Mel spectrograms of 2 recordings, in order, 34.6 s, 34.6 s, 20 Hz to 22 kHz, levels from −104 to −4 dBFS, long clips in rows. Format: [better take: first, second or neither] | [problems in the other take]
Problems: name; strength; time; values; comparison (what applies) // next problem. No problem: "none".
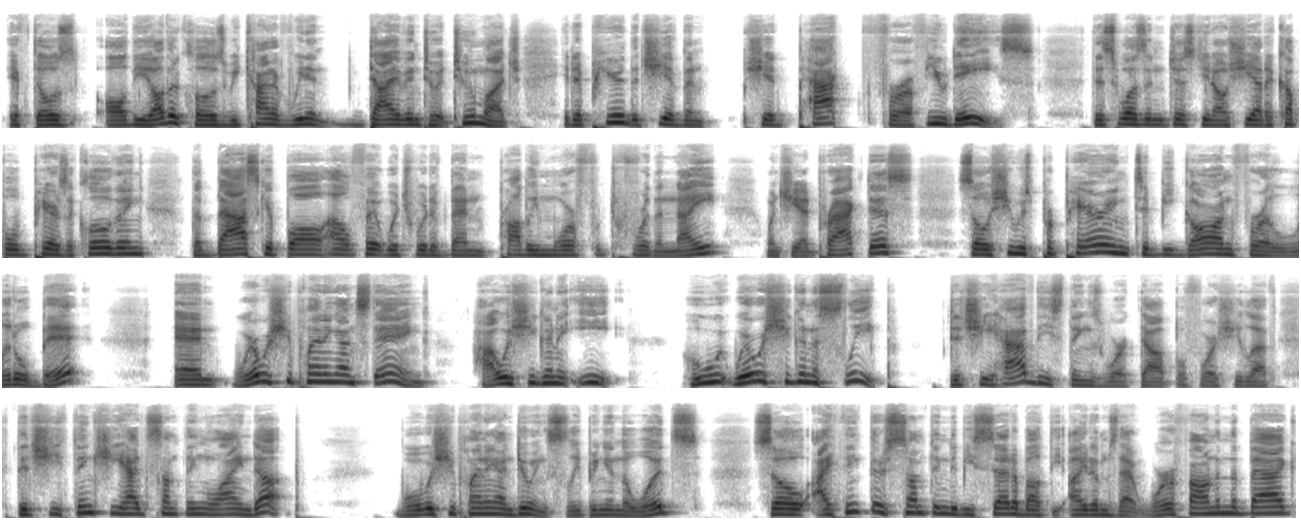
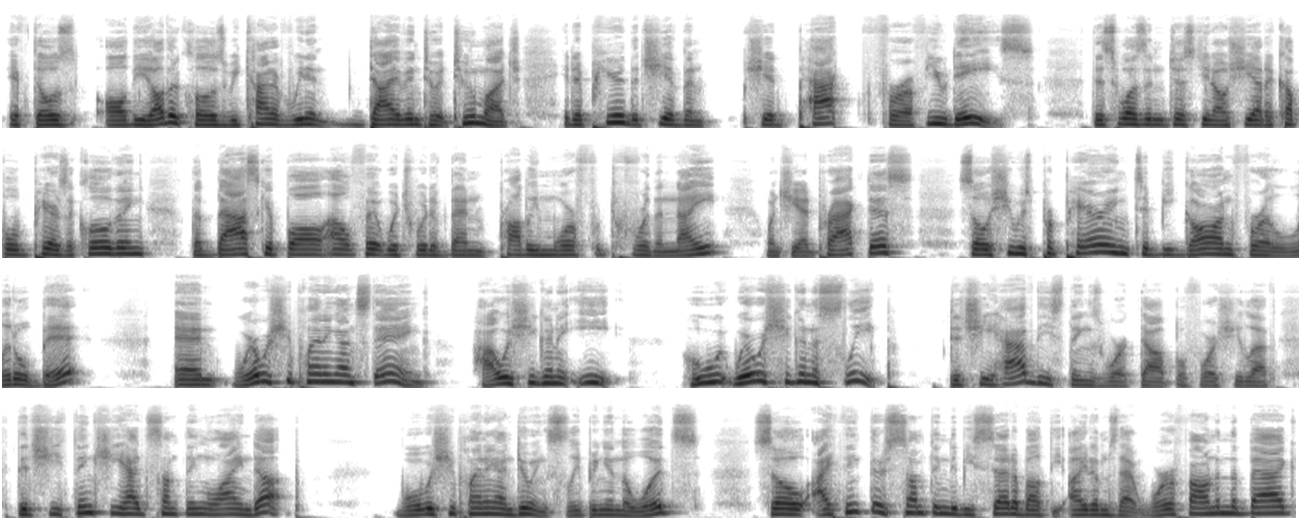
first | muffled; very; fading above 1.5 kHz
